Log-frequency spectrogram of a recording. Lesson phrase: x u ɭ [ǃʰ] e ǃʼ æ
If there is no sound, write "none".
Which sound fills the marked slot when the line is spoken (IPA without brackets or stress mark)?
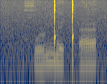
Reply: ŋ͡ǃ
